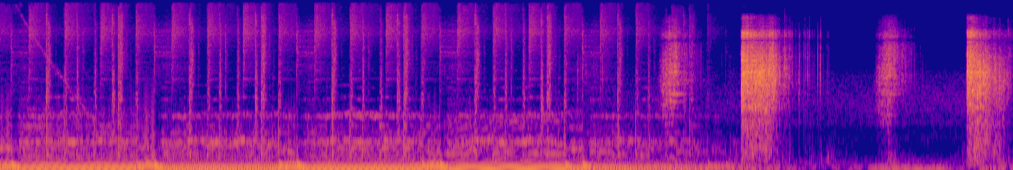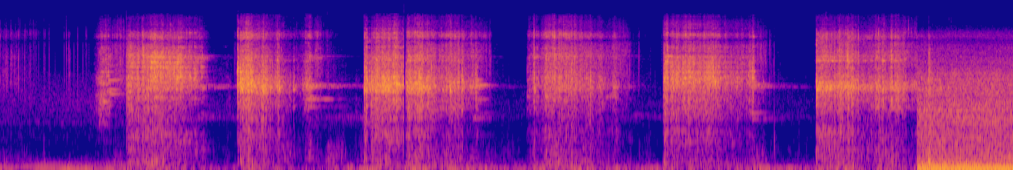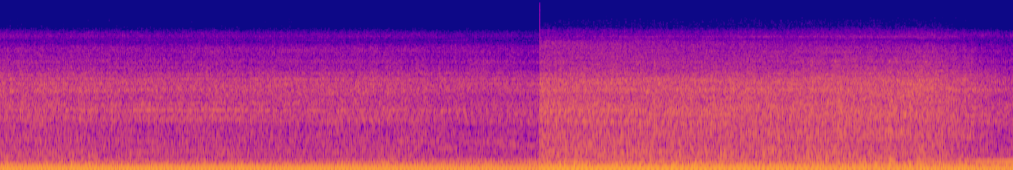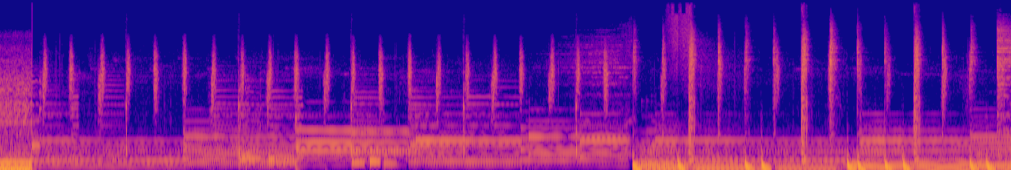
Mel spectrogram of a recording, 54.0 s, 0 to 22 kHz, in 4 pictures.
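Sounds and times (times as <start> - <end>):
engine running steadily: 25.8 - 41.0.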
